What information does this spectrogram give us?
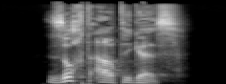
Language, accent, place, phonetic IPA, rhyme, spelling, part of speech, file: German, Germany, Berlin, [ˈzʊxtˌʔaːɐ̯tɪɡəs], -ʊxtʔaːɐ̯tɪɡəs, suchtartiges, adjective, De-suchtartiges.ogg
- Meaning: strong/mixed nominative/accusative neuter singular of suchtartig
